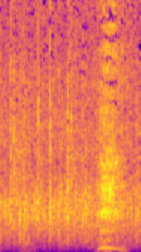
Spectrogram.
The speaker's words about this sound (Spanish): Qué bonito, ¿eh? Qué bonito. Gracias. El aplauso para el artista es, eh, es lo máximo, ¿no? Eh, al final es eh, esa la recompensa ¿no? que tiene el artista.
